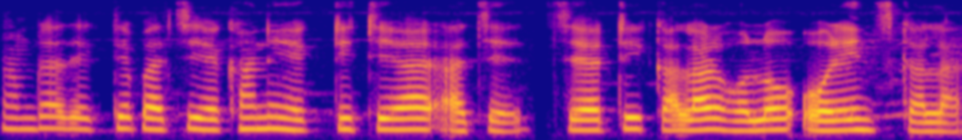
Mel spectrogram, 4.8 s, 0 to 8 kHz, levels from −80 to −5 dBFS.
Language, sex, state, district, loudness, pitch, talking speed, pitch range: Bengali, female, Assam, Hailakandi, -17 LUFS, 230 Hz, 160 wpm, 220-240 Hz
